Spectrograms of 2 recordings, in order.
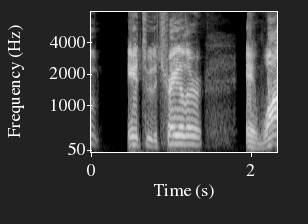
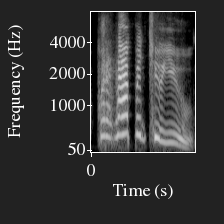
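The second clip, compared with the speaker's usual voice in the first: much higher, softer voice for the uncle; imitated concerned uncle; 12 semitones higher, 6 dB quieter than usual. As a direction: play the uncle asking, high and hushed.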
